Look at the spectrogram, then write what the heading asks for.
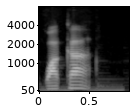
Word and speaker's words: Huaca: In Peru with the H, but it's pronounced Huaca, W-A-K-A, just like the site.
